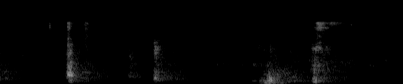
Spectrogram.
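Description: Faint, scattered handling noises: a few short knocks and clicks, with a longer, duller rustle near the end.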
